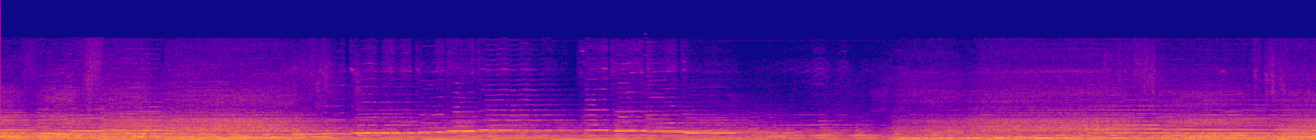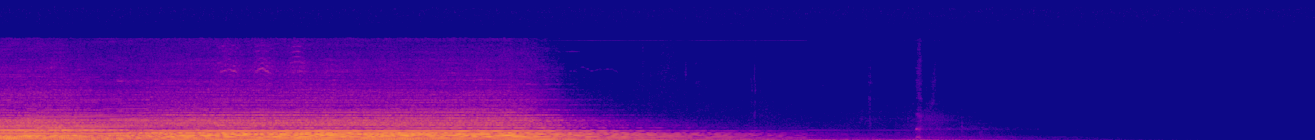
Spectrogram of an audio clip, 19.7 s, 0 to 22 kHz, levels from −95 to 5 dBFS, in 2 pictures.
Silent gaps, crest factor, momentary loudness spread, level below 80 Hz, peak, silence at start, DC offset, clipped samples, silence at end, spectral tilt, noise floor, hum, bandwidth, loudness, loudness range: none; 16 dB; 11 LU; -40 dBFS; -10 dBFS; 0 s; under 0.1%; under 0.1%; 4.45 s; -6 dB/octave; -87 dBFS; none; 15 kHz; -25 LUFS; 6 LU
